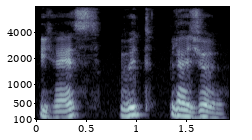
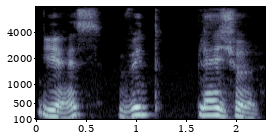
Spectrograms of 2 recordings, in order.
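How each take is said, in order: Both takes have the same delivery.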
